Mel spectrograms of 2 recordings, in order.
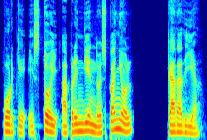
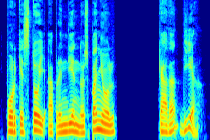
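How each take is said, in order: Both takes have the same delivery.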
